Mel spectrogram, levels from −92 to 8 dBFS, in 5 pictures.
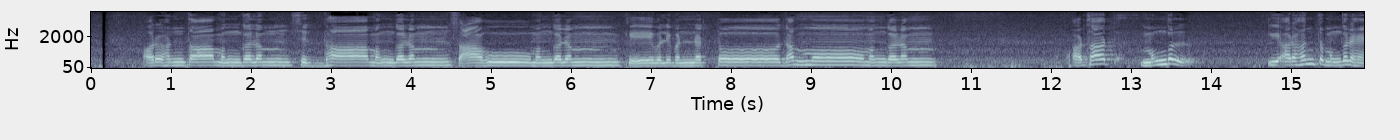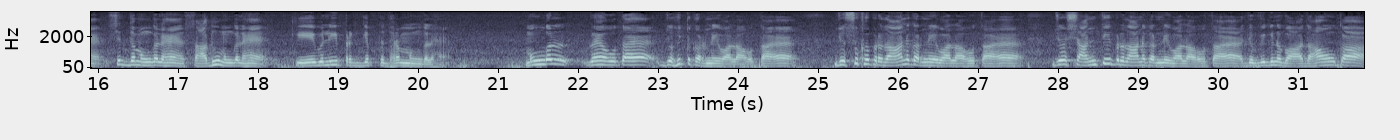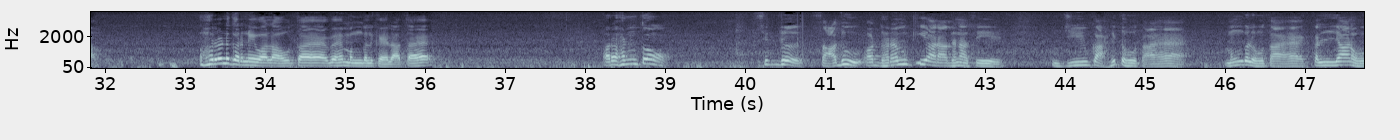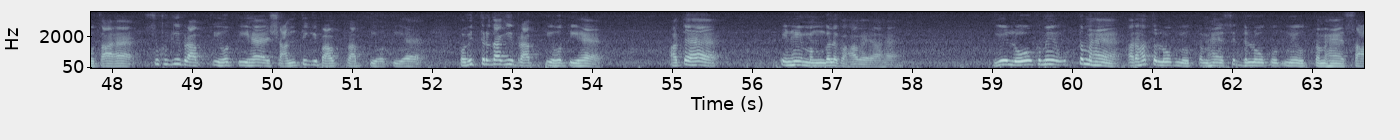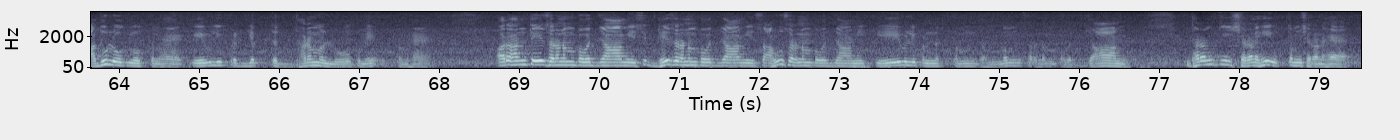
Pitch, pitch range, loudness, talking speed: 155 Hz, 135-180 Hz, -20 LUFS, 115 wpm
